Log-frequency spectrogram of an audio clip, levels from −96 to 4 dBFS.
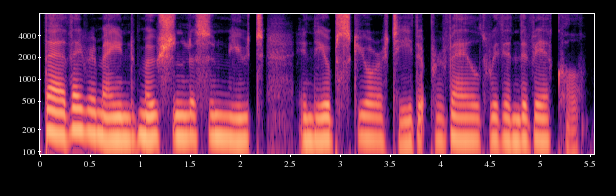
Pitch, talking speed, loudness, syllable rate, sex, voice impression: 150 Hz, 150 wpm, -18 LUFS, 5.4 syllables/s, female, feminine, slightly middle-aged, slightly powerful, clear, slightly halting, intellectual, calm, elegant, slightly strict, sharp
